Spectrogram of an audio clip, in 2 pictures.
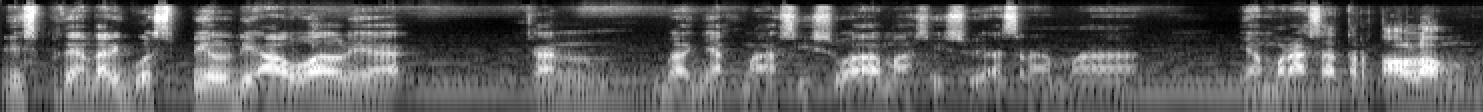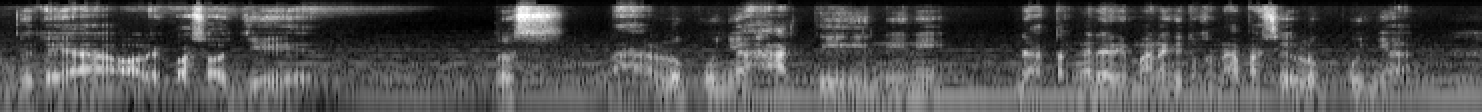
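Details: Adult male interviewer; Ordinary speech.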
